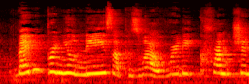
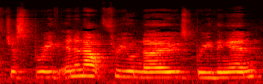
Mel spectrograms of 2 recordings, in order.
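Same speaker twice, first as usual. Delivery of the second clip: guided relaxation; 3 semitones lower, 5 dB quieter than usual. Acted. Teacher leading seated breathing, soft and calm. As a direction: ease the children into stillness.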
